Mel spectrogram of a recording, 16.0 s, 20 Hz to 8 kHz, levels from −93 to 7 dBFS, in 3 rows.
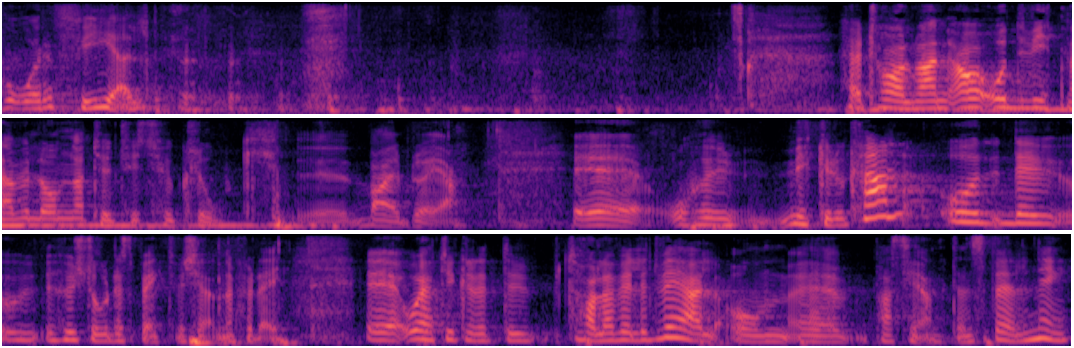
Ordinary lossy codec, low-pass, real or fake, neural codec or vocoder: none; 7.2 kHz; real; none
